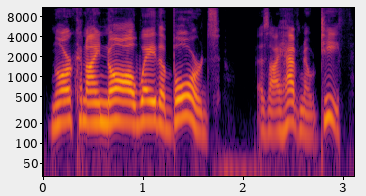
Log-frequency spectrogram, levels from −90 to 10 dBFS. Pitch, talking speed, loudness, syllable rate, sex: 185 Hz, 230 wpm, -16 LUFS, 4.9 syllables/s, female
